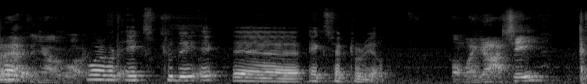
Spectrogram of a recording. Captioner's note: voiceover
